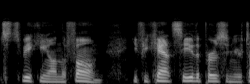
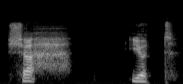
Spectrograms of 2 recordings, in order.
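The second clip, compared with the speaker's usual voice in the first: slow careful. Shown as a demonstration. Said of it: "slowly and carefully".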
